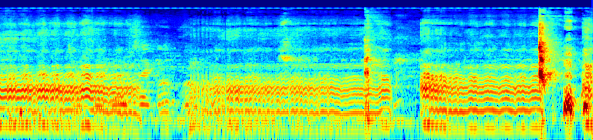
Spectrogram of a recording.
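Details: Sophie, a pet dog, growls while play fighting in her favorite game; long vibrating harmonic growls in drawn-out bursts with short gaps, a few sharp yips near the end, a person speaking faintly.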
